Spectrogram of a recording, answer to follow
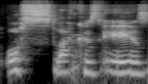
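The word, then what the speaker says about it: Åsle: Osla. It's actually A with a circle over it. What? SLE Osla. They wanted to know. Oslo? She says, how do you pronounce the Osla stitch? Oslo. Oslo. Not Oslo.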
